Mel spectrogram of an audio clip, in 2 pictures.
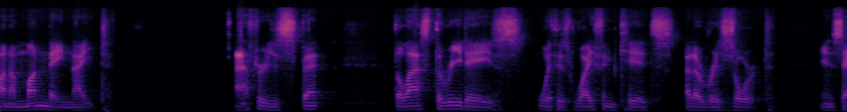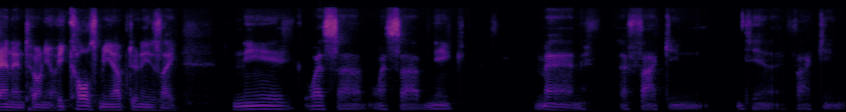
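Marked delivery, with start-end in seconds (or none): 10.8-16.9 put-on depressed tone, quieter. Retelling a boss's phone call: imitating the boss sounding depressed. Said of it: "just, like, depressed, man".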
